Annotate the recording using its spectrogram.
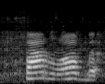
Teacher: Hukum tajudnya qalqalah kubra karena ada huruf qalqalah atau ba yang sukun asli dibacanya memantul keras.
